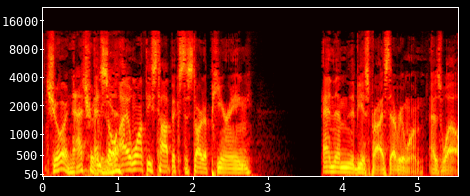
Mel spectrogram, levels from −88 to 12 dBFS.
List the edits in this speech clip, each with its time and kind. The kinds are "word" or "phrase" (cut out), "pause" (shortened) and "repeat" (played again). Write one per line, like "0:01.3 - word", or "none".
none

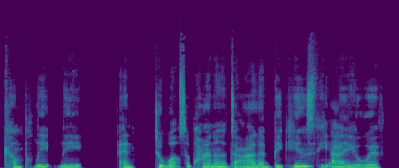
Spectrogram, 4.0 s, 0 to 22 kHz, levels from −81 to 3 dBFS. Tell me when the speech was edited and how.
0:01.4 - phrase
0:01.8 - word

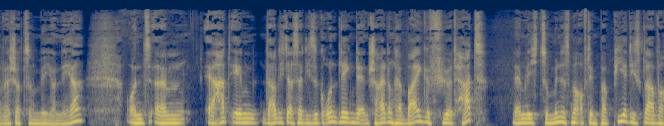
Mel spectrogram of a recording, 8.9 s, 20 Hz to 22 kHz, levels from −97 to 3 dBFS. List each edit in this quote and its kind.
none

